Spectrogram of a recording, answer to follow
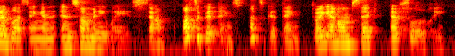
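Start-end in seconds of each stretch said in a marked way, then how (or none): none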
